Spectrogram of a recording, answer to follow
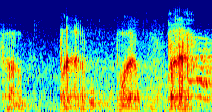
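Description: A pony snorting and snuffling close to the microphone, three short breathy huffs.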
